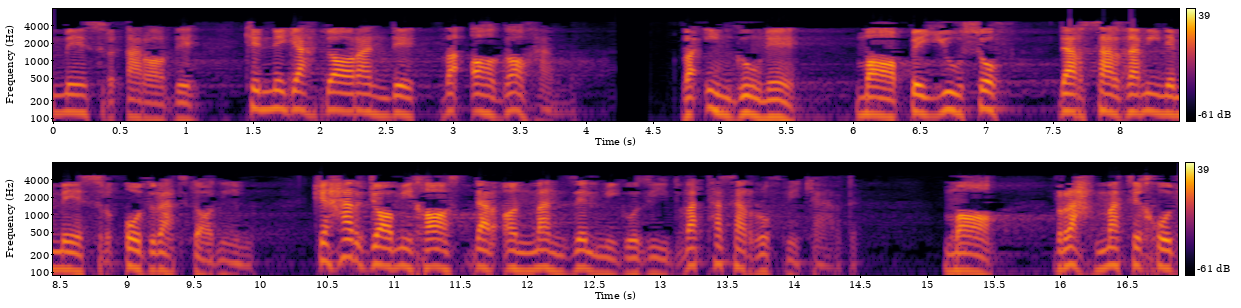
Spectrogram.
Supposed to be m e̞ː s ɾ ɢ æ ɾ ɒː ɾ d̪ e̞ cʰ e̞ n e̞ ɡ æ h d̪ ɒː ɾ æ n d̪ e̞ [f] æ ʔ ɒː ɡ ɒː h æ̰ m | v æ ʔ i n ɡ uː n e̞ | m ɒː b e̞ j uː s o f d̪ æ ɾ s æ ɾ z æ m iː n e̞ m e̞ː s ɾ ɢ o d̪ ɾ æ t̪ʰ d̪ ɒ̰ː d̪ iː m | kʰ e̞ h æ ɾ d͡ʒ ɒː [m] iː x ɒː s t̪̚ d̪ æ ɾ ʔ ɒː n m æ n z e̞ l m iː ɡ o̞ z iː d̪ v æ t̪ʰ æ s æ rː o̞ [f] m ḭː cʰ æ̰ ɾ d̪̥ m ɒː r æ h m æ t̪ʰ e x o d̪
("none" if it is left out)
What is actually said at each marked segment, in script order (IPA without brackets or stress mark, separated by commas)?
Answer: v, m, f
